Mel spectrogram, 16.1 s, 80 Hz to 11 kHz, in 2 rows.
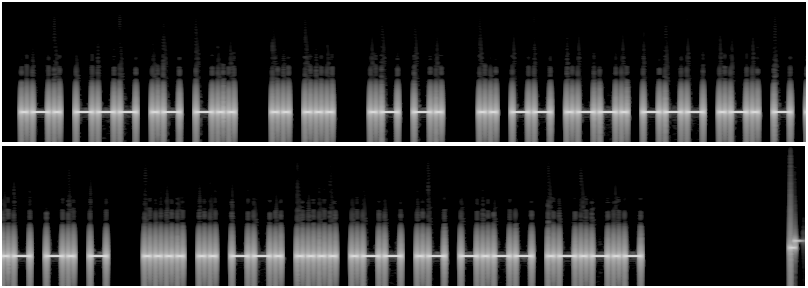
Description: Morse code, heard as a keyed tone, about 22 wpm, 700 Hz. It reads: ROAD IS AN IMPORTANT HIGHWAY.
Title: Sentences from Top 1400 Words 22wpm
